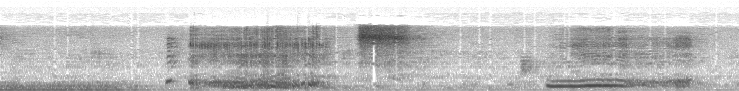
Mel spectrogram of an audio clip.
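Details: Boston Terrier snoring: irregular, rough, snorting breaths with a low rumble and quieter pauses, typical of a small flat-faced dog.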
